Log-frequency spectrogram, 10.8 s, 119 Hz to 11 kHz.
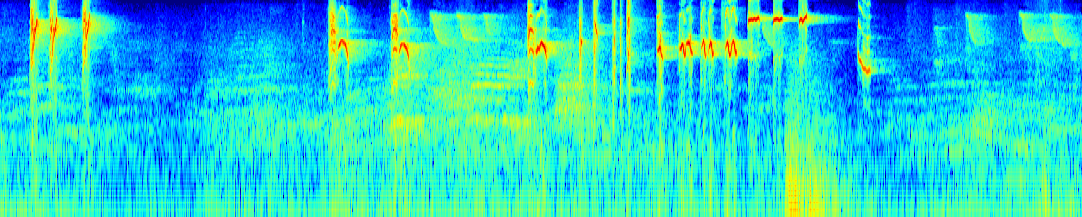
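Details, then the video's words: Gacor sunbird song meant to prompt other birds into singing: bursts of high, sharp chips and short twittering runs separated by pauses, ending with a thin whistled note and brief chatter. "suara burung Kolibri ampuh untuk pancingan, suara burung Kolibri gacoorr 2 menit langsung ikut gacor"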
